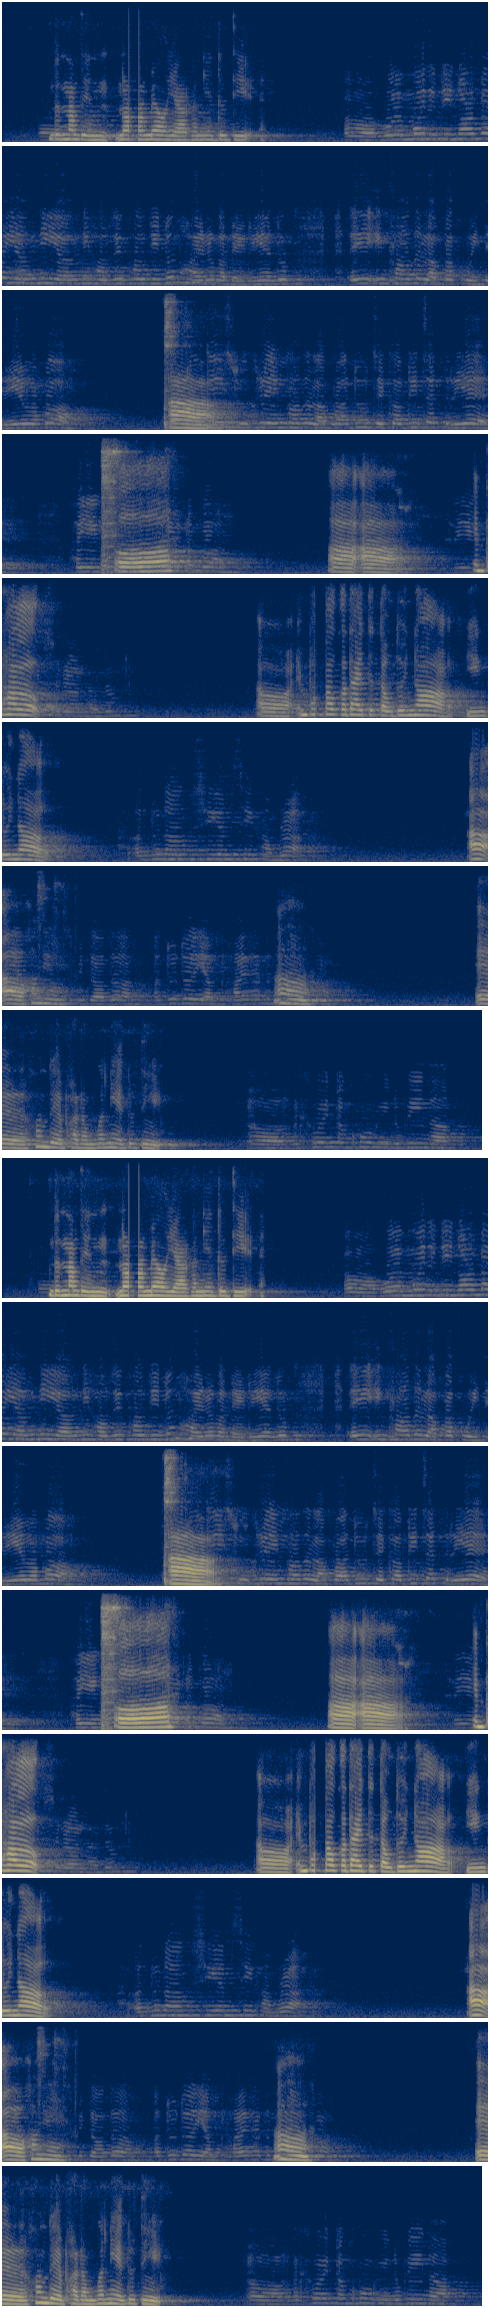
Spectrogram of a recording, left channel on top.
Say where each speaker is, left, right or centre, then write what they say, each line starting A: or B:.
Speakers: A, on the right (about 25°); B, on the right (about 40°).
A: ꯑꯣ
B: ꯑꯗꯨꯅꯗ ꯅ ꯃꯦ ꯌꯥꯔ ꯍꯅꯤ ꯗꯨꯗꯤ
A: ꯑ ꯍꯣꯏ ꯃꯣꯏꯅꯗꯤ ꯅꯣꯔꯃꯦꯜ ꯌꯥꯒꯅꯤ ꯌꯥꯒꯅꯤ ꯍꯧꯖꯤꯛ ꯐꯥꯎꯗꯤ ꯑꯗꯨꯝ ꯍꯥꯏꯔꯒ ꯂꯩꯔꯤ ꯑꯗꯨ ꯑꯩ ꯏꯝꯐꯥꯜꯗ ꯂꯥꯛꯄ ꯀꯨꯏꯗ꯭ꯔꯤꯑꯕꯀꯣ
B: ꯑꯥ
A: ꯇꯨ ꯗꯦꯖ ꯁꯨꯈ꯭ꯔꯦ ꯏꯝꯐꯥꯜꯗ ꯂꯥꯛꯄ ꯑꯗꯨ ꯆꯦꯛꯀꯞꯇꯤ ꯆꯠꯇ꯭ꯔꯤꯌꯦ ꯍꯌꯦꯡ ꯑꯣꯏꯅ
B: ꯑꯣ
A: ꯆꯠꯁꯤꯔꯅꯀꯣ
B: ꯑꯥ ꯑꯥ
A: ꯍ ꯍꯌꯦꯡ
B: ꯏꯝꯐꯥꯜ
A: ꯑꯣꯏꯅ ꯆꯠꯁꯤꯔꯣꯅ ꯑꯗꯨꯝ ꯂꯩꯅꯦ
B: ꯑꯣ ꯏꯝꯐꯥ ꯀꯗꯥꯏ ꯗꯠ ꯇꯧꯗꯣꯏꯅꯣ ꯌꯦꯡꯗꯣꯏꯅꯣ
A: ꯑꯗꯨ ꯅꯪ ꯁꯤ ꯑꯦꯝ ꯁꯤ ꯈꯪꯕ꯭ꯔꯥ
B: ꯑꯥ
A: ꯁꯤ
B: ꯑꯥ
A: ꯑꯦꯝ
B: ꯈꯪꯉꯦ
A: ꯁꯤ ꯍꯣꯁꯄꯤꯇꯥꯜꯗꯣ ꯑꯗꯨꯗ ꯌꯥꯝ ꯐꯥꯏ ꯍꯥꯏꯕ ꯅꯠꯇ꯭ꯔꯣ
B: ꯑꯥ
A: ꯀꯣ
B: ꯑꯦ ꯍꯟꯗꯦ ꯐꯔꯝꯒꯅꯤ ꯑꯗꯨꯗꯤ
A: ꯑ ꯑꯩꯈꯣꯏ ꯇꯥꯡꯈꯨꯜꯒꯤ ꯅꯨꯄꯤꯅ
